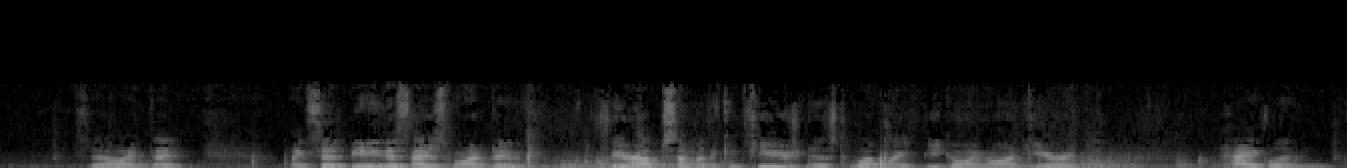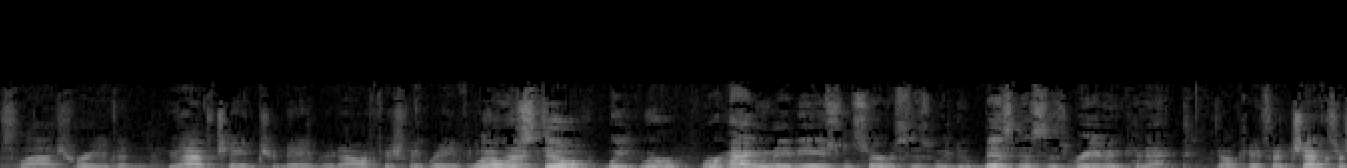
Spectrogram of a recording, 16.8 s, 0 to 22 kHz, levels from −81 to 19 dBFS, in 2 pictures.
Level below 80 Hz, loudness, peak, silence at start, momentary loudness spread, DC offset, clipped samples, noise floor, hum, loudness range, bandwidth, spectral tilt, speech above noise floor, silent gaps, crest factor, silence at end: -64 dBFS; -26 LUFS; -4 dBFS; 0.55 s; 16 LU; under 0.1%; under 0.1%; -55 dBFS; none; 8 LU; 11.5 kHz; -4.5 dB/octave; 29 dB; none; 22 dB; 0 s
